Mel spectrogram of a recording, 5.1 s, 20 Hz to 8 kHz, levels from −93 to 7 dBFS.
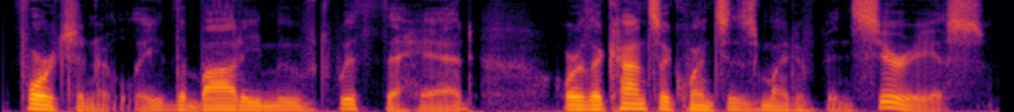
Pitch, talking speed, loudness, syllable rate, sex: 95 Hz, 165 wpm, -21 LUFS, 5.4 syllables/s, male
